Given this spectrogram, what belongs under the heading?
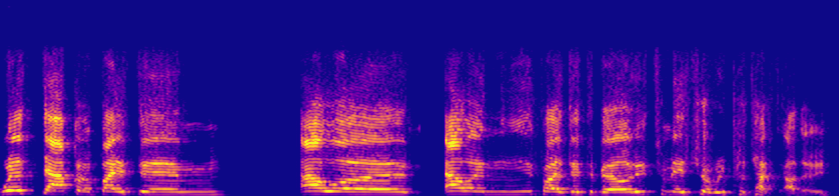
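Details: Adult woman with a lifelong disability and a self-described speech impediment despite a lot of speech therapy; some people have told her she sounds hearing impaired; speech impediment.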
